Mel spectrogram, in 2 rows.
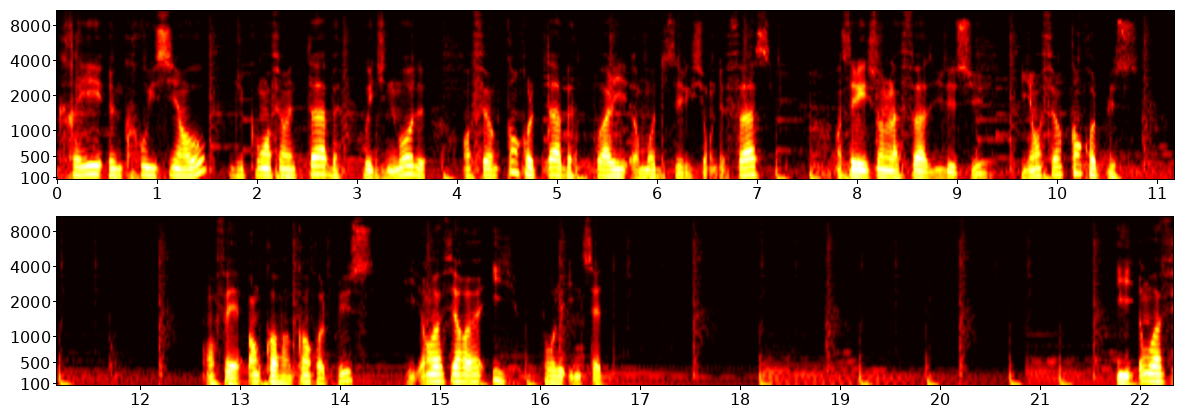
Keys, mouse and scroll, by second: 0.4-0.7 scroll up 4, 0.7 right click, 2.4 Tab, 4.6 ctrl+Tab, 7.0 right click, 8.3-10.2 middle drag, 10.2 KP_Add, 13.6 KP_Add, 15.7 i.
